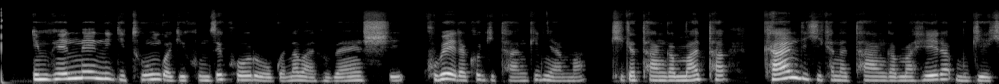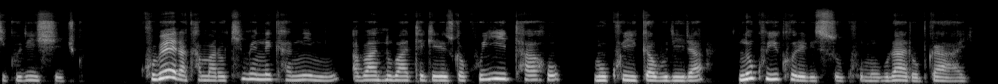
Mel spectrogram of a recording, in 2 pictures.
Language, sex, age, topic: Rundi, female, 18-24, agriculture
